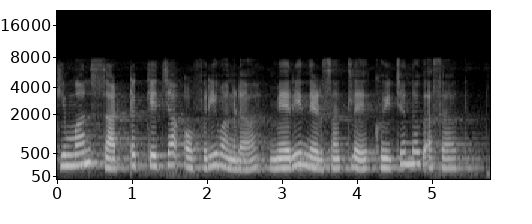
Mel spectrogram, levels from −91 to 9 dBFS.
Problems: constant background noise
